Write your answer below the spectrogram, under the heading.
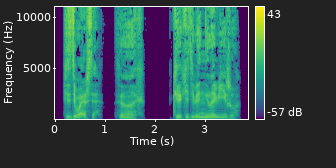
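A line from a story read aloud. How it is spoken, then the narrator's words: Resigned sigh. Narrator (Russian): обреченно вздохнув, произнес я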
